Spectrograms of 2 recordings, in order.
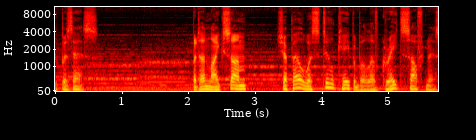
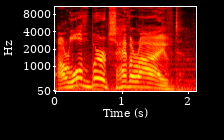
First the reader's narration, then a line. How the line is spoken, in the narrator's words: Gustav shouted, subtle as ever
